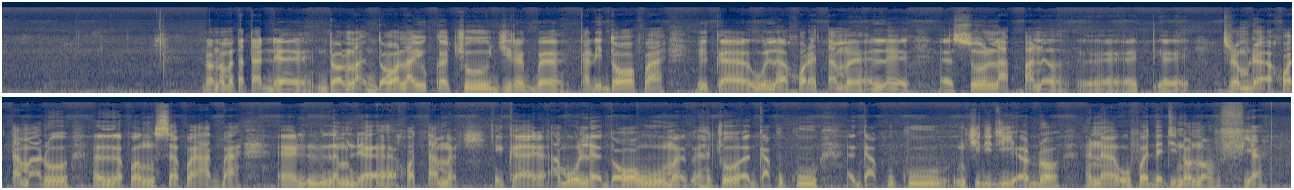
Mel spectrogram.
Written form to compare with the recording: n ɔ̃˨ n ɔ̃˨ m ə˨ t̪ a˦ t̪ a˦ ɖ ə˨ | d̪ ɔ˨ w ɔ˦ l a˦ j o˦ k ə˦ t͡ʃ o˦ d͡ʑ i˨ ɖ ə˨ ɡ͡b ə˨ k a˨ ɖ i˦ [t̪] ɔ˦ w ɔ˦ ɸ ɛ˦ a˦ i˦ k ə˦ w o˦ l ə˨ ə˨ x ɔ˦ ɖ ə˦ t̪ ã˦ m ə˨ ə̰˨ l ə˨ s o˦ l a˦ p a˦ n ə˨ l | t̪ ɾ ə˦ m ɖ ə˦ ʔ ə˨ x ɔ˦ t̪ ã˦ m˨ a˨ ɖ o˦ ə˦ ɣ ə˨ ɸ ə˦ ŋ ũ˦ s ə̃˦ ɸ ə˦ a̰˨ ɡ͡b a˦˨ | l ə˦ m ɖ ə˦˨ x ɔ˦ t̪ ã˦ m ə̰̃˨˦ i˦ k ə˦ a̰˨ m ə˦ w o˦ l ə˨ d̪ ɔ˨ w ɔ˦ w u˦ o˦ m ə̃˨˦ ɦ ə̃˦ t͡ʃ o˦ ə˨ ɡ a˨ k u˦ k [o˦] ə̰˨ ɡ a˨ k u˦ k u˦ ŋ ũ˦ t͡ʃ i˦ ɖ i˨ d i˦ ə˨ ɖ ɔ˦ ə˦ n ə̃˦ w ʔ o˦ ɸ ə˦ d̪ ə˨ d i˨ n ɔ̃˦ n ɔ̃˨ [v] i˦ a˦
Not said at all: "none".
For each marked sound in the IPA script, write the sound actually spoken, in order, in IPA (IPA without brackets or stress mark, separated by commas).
d̪, u˦, f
